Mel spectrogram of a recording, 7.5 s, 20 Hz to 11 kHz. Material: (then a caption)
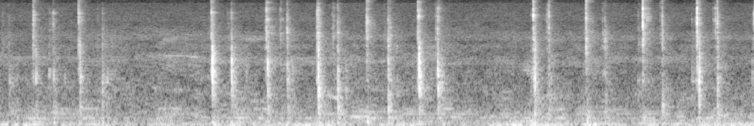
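Plastic. Fingertips type and press single keys on a small white plastic Royal Kludge RK61 RGB wireless mechanical keyboard with its lights mostly off, then one finger taps keys at the end. About nineteen sharp, bright plastic clicks ring out with very short decay over a faint low background.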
